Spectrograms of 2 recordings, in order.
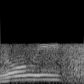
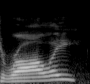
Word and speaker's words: Roly: girls tonight and and how do you say your name rolly rolly what's the proper way because everybody wants to know if you're South of the Border it's Raleigh because they tend to change the vowel or something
